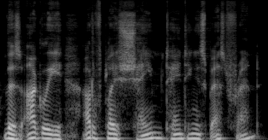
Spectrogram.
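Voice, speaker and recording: A man reading fantasy fiction aloud as an audiobook narrator, in an expressive scripted storytelling style. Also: mid-range voice, measured pace, slightly rough.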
